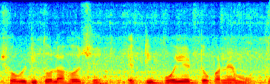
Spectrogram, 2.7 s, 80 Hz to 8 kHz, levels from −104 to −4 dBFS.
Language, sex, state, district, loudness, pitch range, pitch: Bengali, male, West Bengal, Dakshin Dinajpur, -15 LUFS, 115-125 Hz, 125 Hz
